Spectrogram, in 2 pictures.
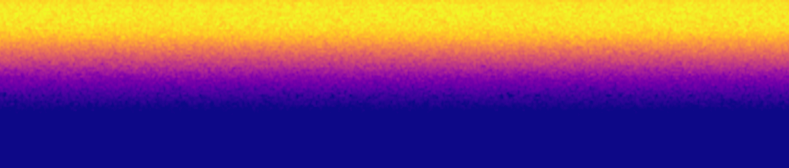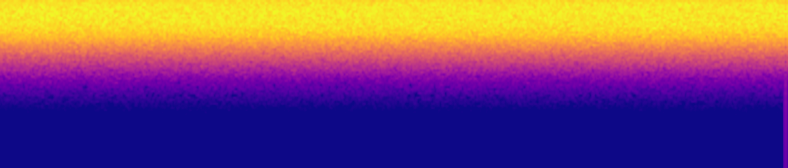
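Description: Steady, unbroken high-pitched hiss like cicadas: a simulated sample of hissing tinnitus.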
